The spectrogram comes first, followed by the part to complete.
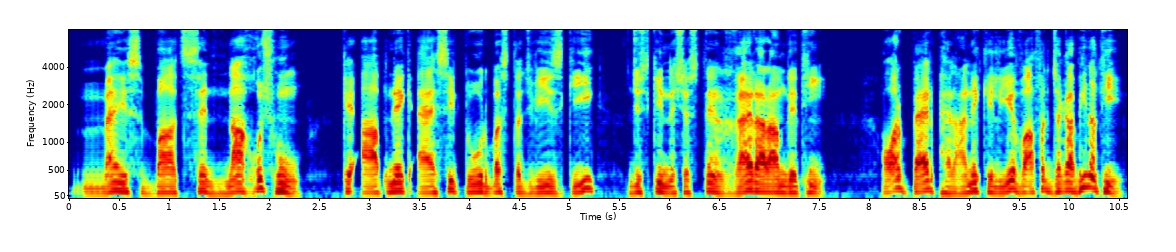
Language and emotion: Urdu, angry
